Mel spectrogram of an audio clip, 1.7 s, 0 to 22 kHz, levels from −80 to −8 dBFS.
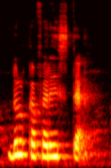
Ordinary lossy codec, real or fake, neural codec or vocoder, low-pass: none; real; none; none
